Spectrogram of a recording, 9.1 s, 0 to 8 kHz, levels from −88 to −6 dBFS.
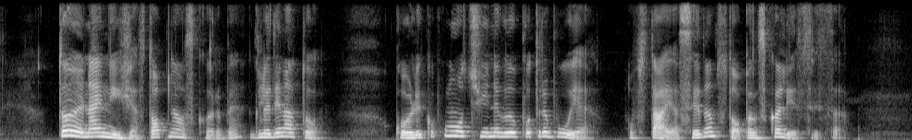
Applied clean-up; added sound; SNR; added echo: none; none; none; none.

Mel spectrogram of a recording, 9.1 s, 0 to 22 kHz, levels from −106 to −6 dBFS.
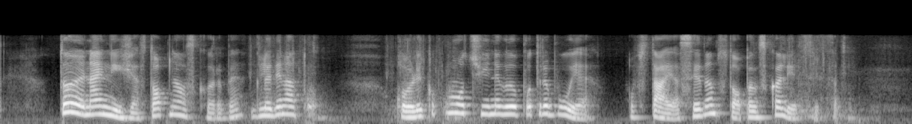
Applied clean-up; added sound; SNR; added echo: neural separator model SepFormer DNS4.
